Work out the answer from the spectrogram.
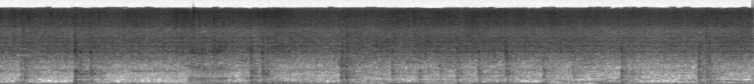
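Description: Chopped onion and green onions sizzling in hot avocado oil in a frying pan, stirred with a spatula that scrapes across the pan about once a second.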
